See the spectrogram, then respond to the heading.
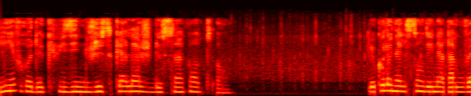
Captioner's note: audience applauding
